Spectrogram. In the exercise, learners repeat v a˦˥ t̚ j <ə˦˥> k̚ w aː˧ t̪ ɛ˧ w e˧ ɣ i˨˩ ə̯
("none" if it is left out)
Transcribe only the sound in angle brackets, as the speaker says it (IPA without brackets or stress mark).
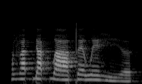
a˦˥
